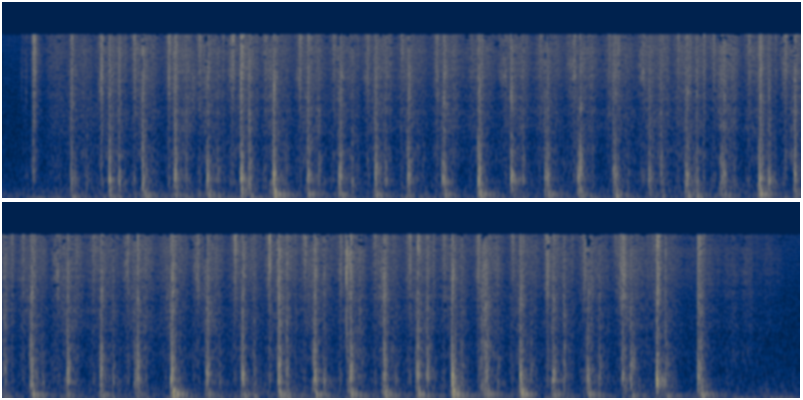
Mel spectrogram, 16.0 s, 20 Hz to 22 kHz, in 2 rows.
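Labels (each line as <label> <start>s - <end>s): Light running footsteps with gentle, rhythmic taps. 0.0s - 15.2s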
